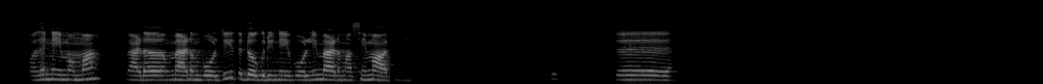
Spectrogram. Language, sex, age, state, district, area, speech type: Dogri, female, 18-30, Jammu and Kashmir, Reasi, rural, spontaneous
